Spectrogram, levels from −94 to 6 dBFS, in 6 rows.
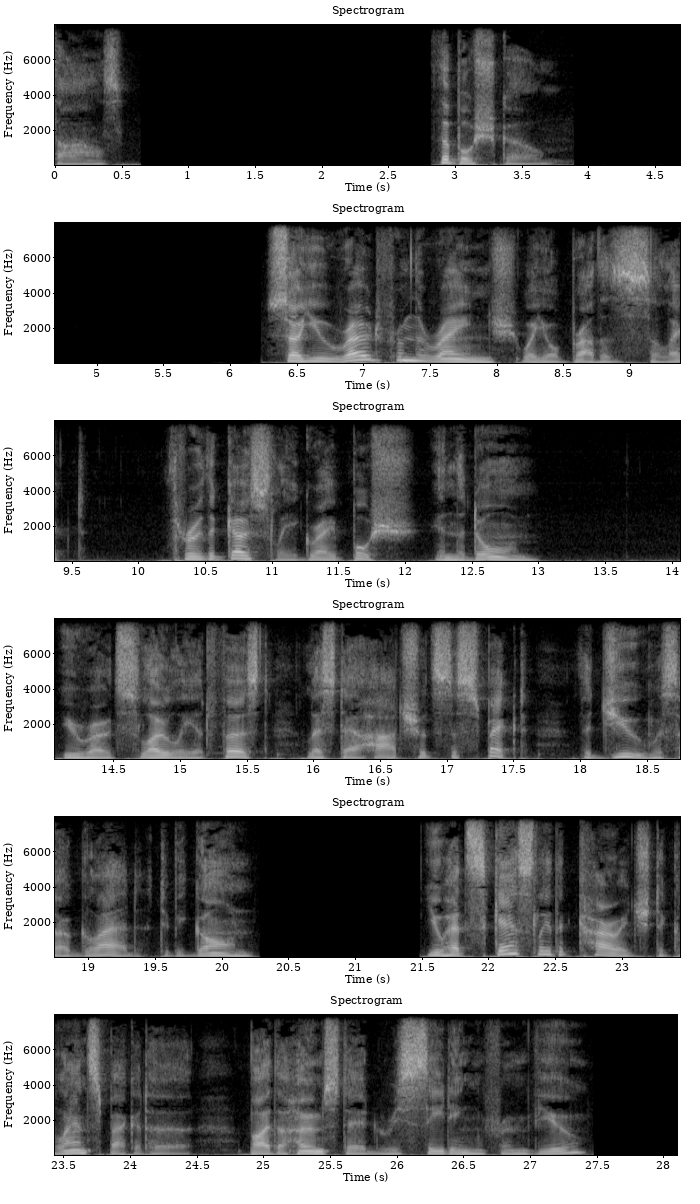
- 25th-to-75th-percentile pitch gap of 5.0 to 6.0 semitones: Yes, wide, 5.4 semitones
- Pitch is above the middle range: No, low, 110 Hz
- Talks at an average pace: No, slow, 120 wpm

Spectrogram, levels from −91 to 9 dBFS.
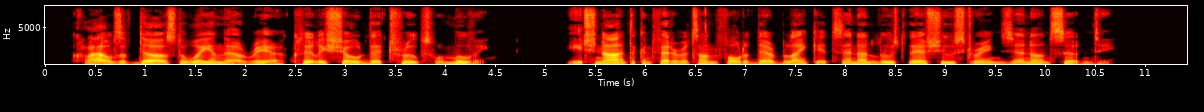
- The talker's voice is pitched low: Yes, low, 115 Hz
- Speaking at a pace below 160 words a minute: Yes, average, 140 wpm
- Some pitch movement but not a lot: Yes, average, 4.1 semitones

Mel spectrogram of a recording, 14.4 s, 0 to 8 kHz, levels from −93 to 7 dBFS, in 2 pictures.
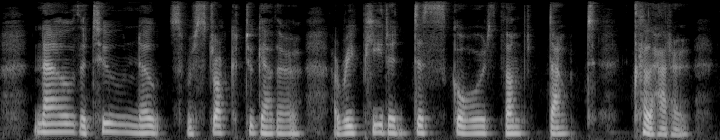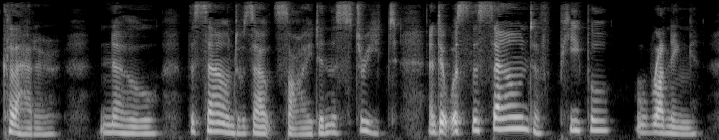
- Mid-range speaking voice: Yes, medium, 155 Hz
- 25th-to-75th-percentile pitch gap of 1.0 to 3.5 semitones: Yes, average, 2.7 semitones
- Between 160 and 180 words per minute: No, slow, 135 wpm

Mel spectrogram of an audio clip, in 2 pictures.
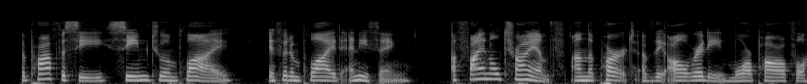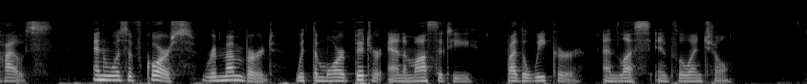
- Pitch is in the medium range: Yes, medium, 170 Hz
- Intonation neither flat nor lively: Yes, average, 3.6 semitones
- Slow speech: Yes, slow, 130 wpm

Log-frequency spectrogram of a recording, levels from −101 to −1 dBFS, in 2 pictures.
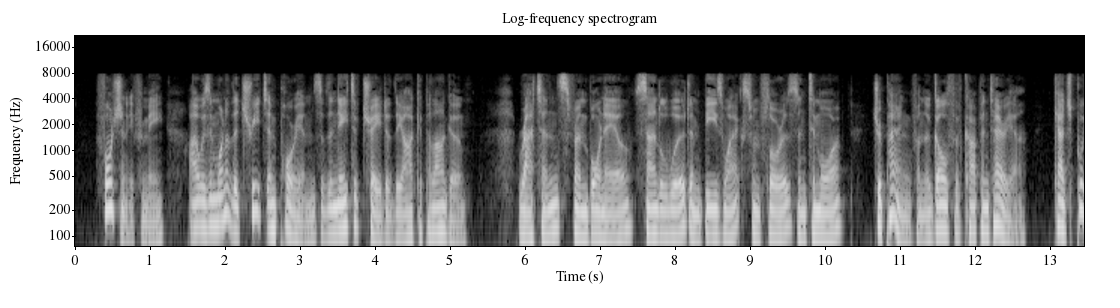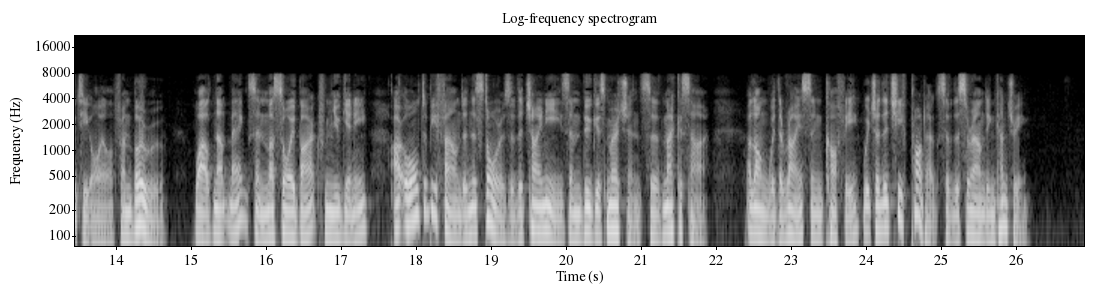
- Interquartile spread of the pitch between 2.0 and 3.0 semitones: No, average, 4.5 semitones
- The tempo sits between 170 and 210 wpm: Yes, average, 175 wpm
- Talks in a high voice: No, low, 100 Hz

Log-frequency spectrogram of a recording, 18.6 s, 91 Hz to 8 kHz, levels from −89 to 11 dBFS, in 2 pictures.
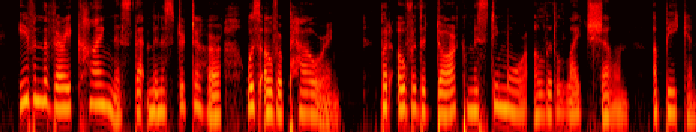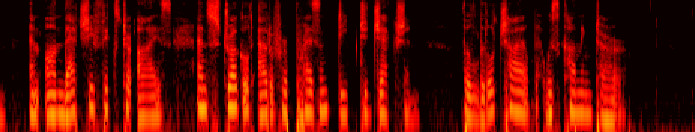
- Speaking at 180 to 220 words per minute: No, average, 145 wpm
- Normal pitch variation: Yes, average, 3.3 semitones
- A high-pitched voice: No, medium, 180 Hz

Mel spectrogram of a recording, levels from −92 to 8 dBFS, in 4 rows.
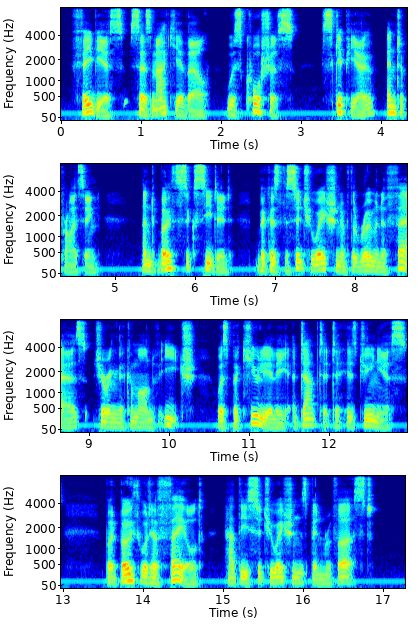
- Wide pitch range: Yes, wide, 5.8 semitones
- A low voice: Yes, low, 110 Hz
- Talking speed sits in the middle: No, slow, 130 wpm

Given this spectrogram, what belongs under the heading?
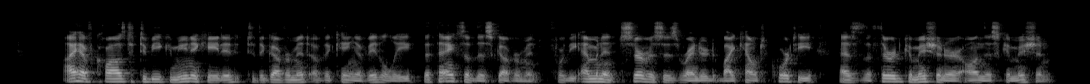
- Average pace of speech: Yes, average, 185 wpm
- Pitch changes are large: Yes, wide, 5.7 semitones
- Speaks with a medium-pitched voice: No, low, 105 Hz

